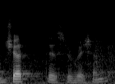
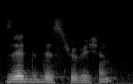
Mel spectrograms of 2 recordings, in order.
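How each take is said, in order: First: The letter is said as 'jet'. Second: The letter is said the British way, 'zed'. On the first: The speaker calls it wrong. "but not uh, jet distribution" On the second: The speaker calls it right. "if you want to pronounce it like Brits or Aussie"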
